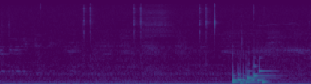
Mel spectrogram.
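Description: A few faint computer mouse clicks over a steady low hum, with a short voiced sound about three seconds in.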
